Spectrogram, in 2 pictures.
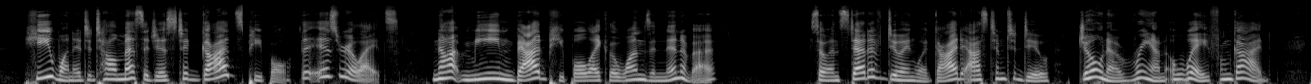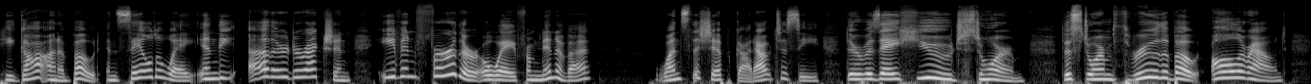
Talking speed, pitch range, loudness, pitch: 160 wpm, 195-285 Hz, -20 LUFS, 235 Hz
